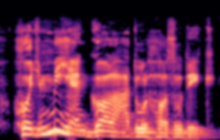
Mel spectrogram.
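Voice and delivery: high, loud outrage; angry cry. A narrator's reading. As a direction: exclaim it in indignation. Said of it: "kiáltotta Emil dühösen".

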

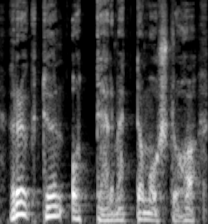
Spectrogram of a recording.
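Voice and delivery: ordinary delivery

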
